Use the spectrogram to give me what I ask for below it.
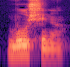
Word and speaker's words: мужчина: Мужчина. Мужчина. Мужчина, but it's written like му жи. This is a жи. Чи не. Мужчины. If you pronounce all the phonemes, but it's not like this. You say мужчина.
